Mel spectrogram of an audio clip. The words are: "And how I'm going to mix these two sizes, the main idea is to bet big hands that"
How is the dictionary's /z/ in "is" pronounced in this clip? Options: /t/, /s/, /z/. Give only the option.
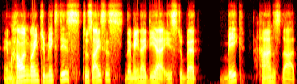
/s/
